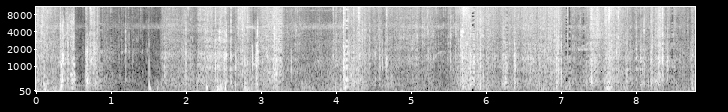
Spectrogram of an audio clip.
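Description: Footsteps crunching through dry leaf litter and twigs, with leaves and branches brushing against clothing, in an irregular run of steps.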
